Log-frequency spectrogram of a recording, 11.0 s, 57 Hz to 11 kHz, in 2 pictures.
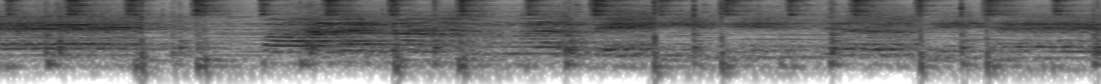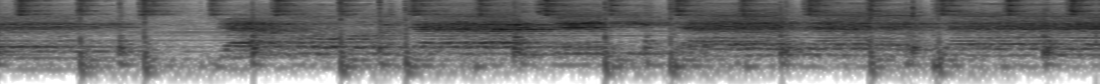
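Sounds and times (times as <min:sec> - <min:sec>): harmonium: 0:00.0 - 0:11.0
man singing devotional song: 0:00.0 - 0:11.0
percussion strokes: 0:00.0 - 0:11.0.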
